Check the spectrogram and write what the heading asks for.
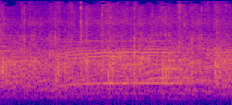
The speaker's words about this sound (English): Come on, clap your hands unto the Lord.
